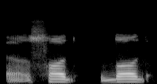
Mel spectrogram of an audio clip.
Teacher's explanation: আওয়াজের মাঝে একটা মোটা ভাব রাখতে হবে জিহ্বার গোড়াকে একটু উঁচু করার মাধ্যমে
